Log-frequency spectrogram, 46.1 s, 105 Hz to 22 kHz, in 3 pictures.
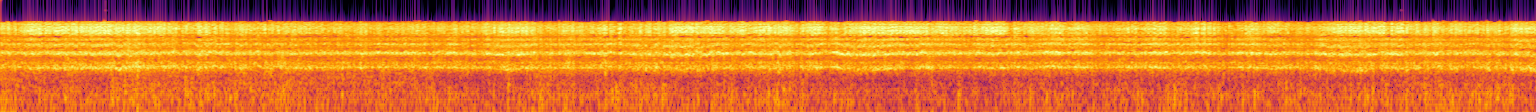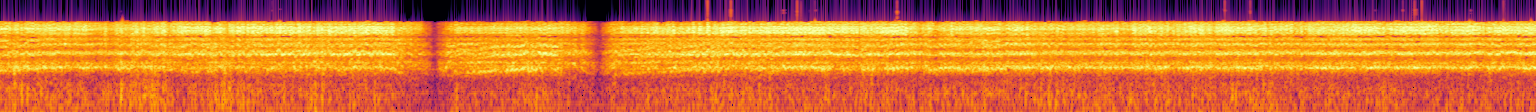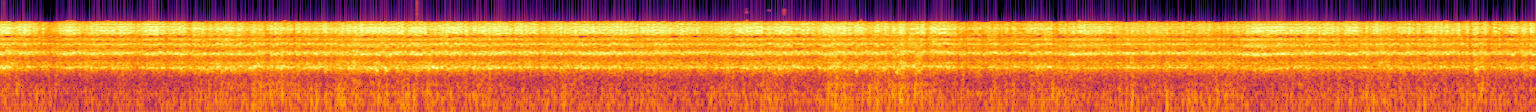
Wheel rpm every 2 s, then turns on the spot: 240, 240, 230, 230, 230, 240, 230, 220, 220, 160, 120, 200, 220, 230, 230, 230, 230, 230, 230, 240, 240, 230, 230.
none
